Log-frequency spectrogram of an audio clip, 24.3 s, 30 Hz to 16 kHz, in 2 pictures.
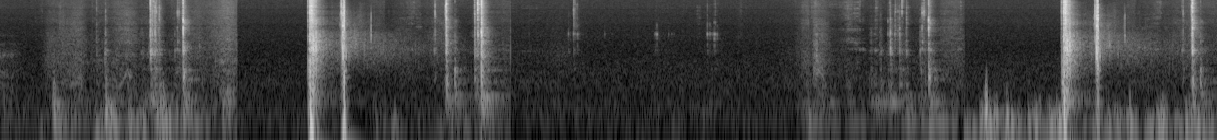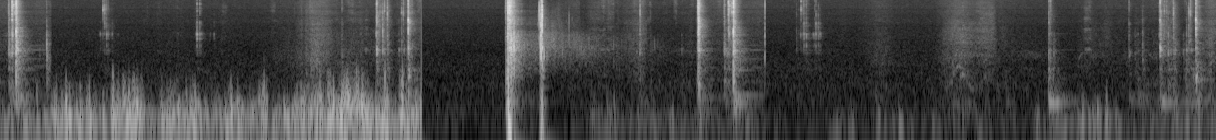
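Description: Ruger Precision Rimfire .22LR rifle shots from a 47 Products sled, several sharp separate cracks spaced seconds apart, with handling clatter and a stretch of rumbling noise between them.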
